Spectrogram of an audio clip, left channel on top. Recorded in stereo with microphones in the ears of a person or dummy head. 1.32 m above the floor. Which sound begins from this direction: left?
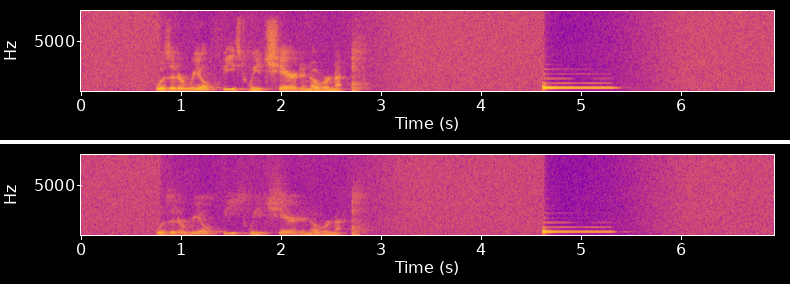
A man speaking, at 0.8 s.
